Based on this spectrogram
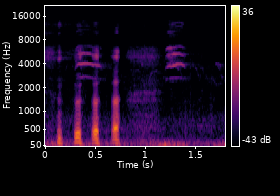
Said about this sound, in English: All right, so with that being said, and you hear the birds are out here this morning. They're really out here now.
